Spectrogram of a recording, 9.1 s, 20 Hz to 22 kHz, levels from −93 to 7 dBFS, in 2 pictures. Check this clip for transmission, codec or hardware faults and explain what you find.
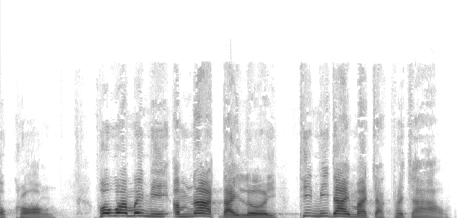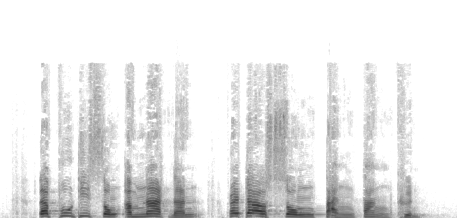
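Choppy, robotic speech from 4.41 s to 8.33 s is repeated packet loss. Twenty-seven gaps, the longest 80 ms, were patched by stretching the preceding sound. About a second of audio was rebuilt that way, leaving chunks missing throughout.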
